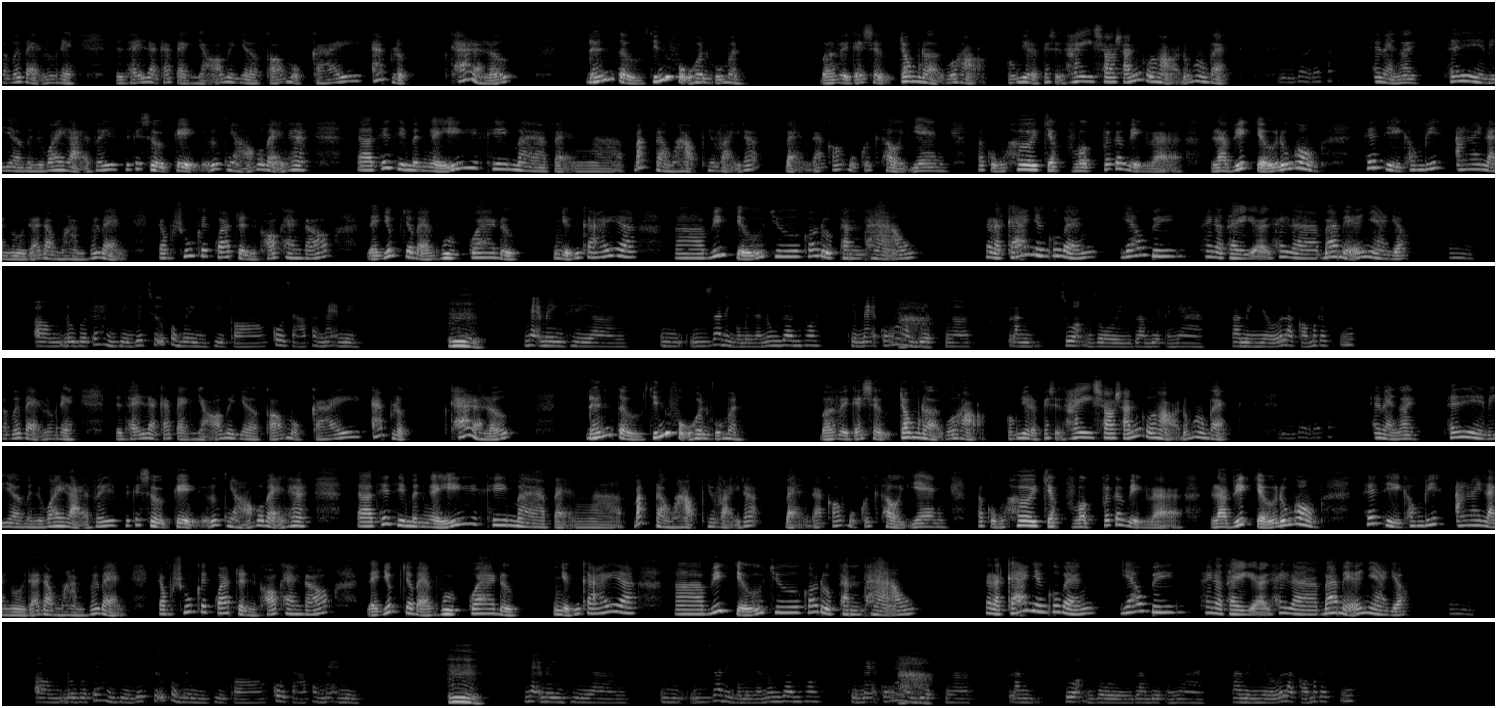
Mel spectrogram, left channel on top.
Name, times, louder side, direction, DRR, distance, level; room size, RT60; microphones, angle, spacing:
voice 1, 0.0-4.0 4.5-5.1 5.3-5.5 5.8-7.4 8.2-9.7 10.0-12.2 13.7-14.1 14.4-22.5 22.8-24.6 24.8-35.0 35.4-39.0 39.7-40.8 41.0-43.9 49.2-49.6 53.7-54.0, right 1 dB, 35° right, 0.6 m, -33 dB
voice 2, 12.8-13.2 44.3-44.6 45.1-48.4 49.3-49.5 50.0-51.0 51.4-53.0 53.3-54.5 54.9-56.8 57.1-58.3, left 4 dB, 50° left, 0.6 m, -44 dB
2.4 x 2.4 x 3.4 m
head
